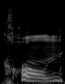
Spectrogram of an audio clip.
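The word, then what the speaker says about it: Köln: he lived in cold we call it Cologne but it's pronounced home they have a team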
